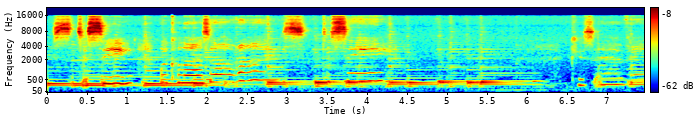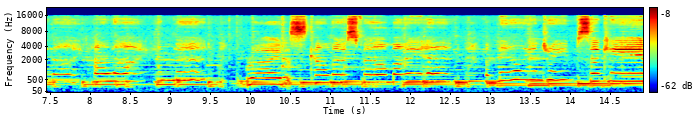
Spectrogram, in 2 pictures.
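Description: Ukulele strummed in steady chords, with a singing voice over it for most of the passage. The strumming breaks off briefly about six and a half seconds in.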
